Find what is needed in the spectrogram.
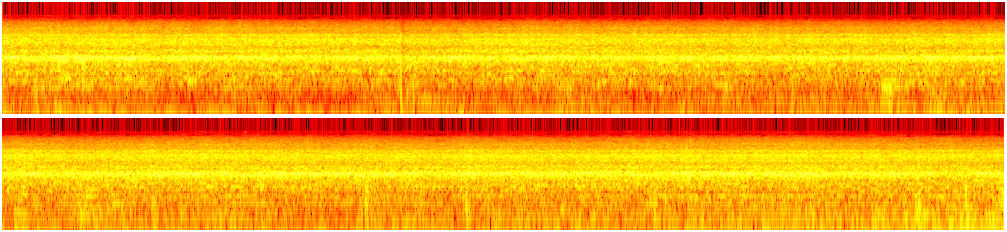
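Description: Steady rushing of water and a rider sliding down inside an enclosed plastic water slide tube, a loud unbroken noise with a sharp hiss in it.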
